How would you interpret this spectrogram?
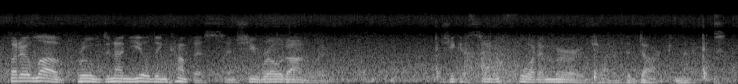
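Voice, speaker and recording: An actor playing a grave storyteller, narrating a suspense tale for radio drama in a theatrical, deliberate manner. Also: male voice, mid-range voice, heavy background noise, lightly acted. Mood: tense, dramatic. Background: music.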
